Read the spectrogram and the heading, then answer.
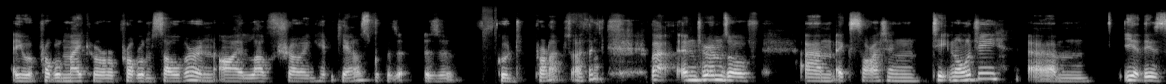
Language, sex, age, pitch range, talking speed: English, female, 30-49, 155-190 Hz, 170 wpm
